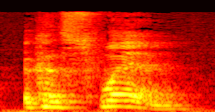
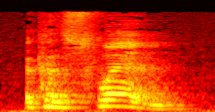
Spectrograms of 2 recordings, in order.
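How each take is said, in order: Both takes have the same delivery.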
